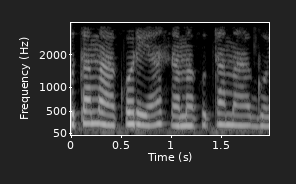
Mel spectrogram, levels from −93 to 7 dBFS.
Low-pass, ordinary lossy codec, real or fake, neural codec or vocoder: 3.6 kHz; none; real; none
